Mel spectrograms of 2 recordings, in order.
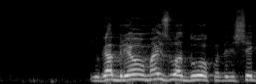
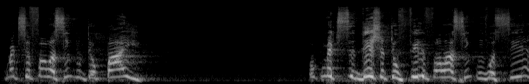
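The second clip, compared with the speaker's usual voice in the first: higher, fast outraged disbelief; incredulous scolding; 6 semitones higher, faster than usual. Retold or imitated. Pastor scolding a friend who lets his son talk back, fast and high in disbelief. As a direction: scold a friend as if he's gone mad. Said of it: "e falar, meu irmão".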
